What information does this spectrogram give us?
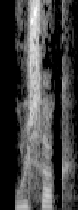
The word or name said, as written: uldsok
